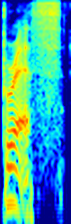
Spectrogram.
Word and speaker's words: breath: 58, the noun, take a deep breath, has a voiceless th at the end, and the vowel is e, as in head, breath.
